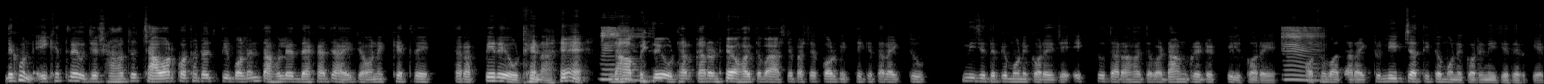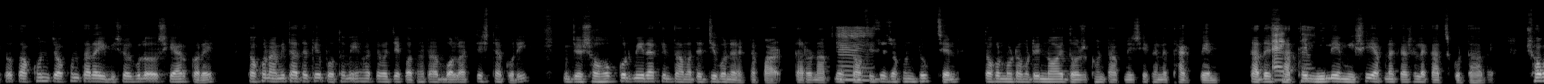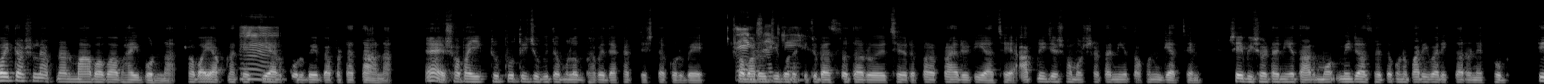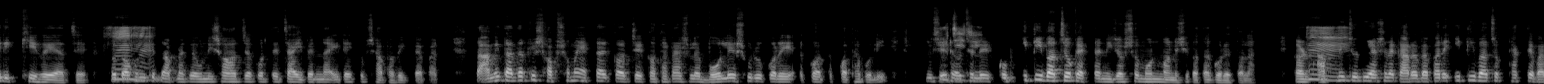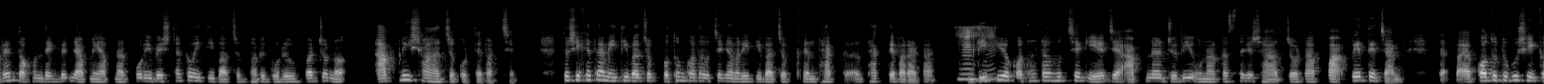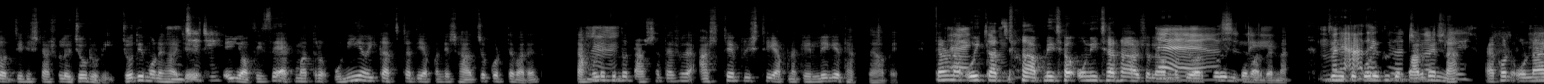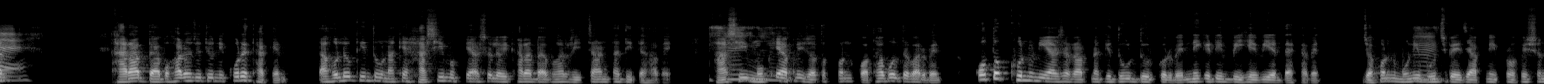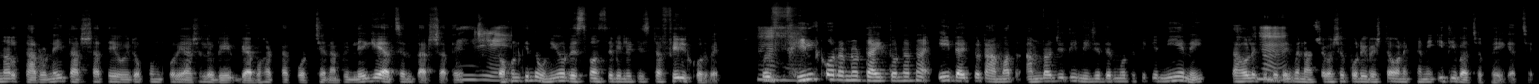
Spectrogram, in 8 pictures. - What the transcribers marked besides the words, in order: laughing while speaking: "হ্যাঁ? না পেরে ওঠার কারণে হয়তোবা"
- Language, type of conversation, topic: Bengali, podcast, একজন মেন্টর হিসেবে আপনি প্রথম সাক্ষাতে কীভাবে মেন্টির সঙ্গে সম্পর্ক গড়ে তোলেন?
